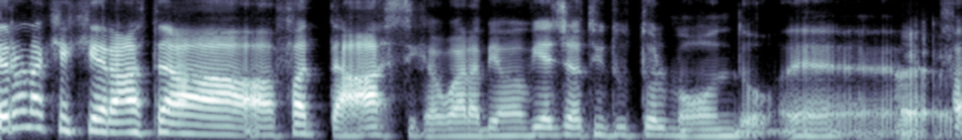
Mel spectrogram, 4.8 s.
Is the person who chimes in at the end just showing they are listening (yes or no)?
no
